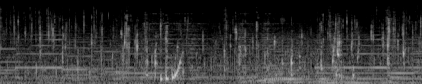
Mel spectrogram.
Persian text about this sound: بعدش هم مایه رو اضافه میکنم، گوجه فرنگی، پیاز داغمونو میریزیم.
